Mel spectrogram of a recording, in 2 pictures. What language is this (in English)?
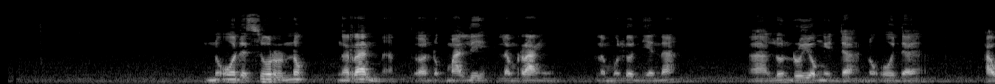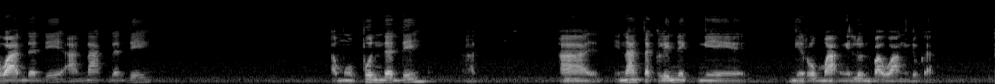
Kelabit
